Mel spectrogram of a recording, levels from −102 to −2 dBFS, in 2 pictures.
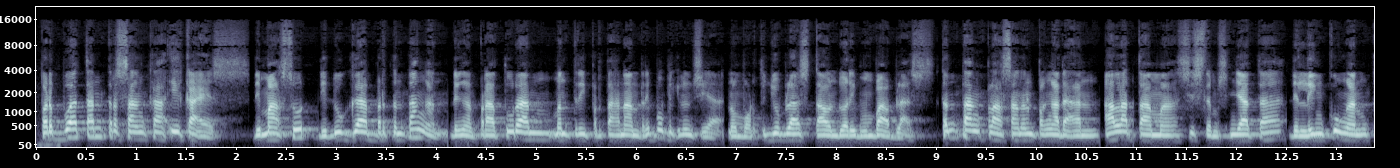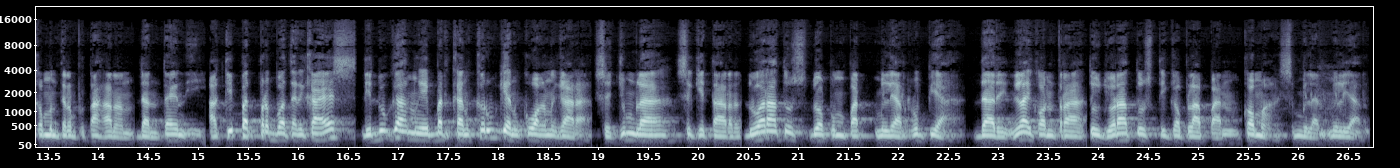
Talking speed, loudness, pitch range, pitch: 105 wpm, -23 LUFS, 125-180 Hz, 135 Hz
